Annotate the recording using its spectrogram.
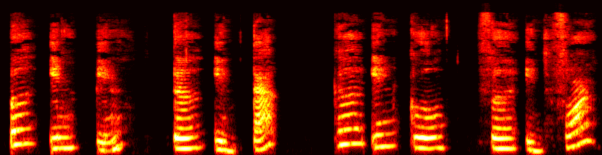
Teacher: There is no vibration, and this creates voiceless consonants. But when the vocal folds are slightly narrowed, the passing air causes them to vibrate. · You can try to place your fingers on your throat while saying it and won't feel vibration.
